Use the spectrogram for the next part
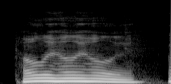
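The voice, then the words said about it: Imitates another person's voice, mushy diction. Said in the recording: “He had that mushy diction, dude... That's my Mace impression... It was really good.”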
